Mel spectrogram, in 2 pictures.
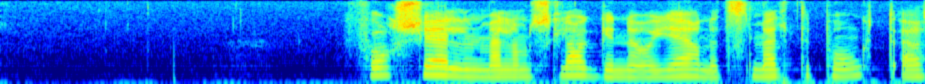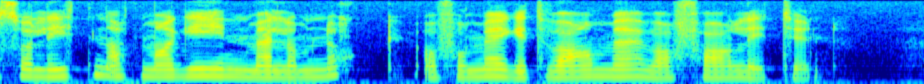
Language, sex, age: Norwegian, female, 48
